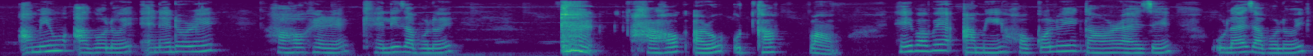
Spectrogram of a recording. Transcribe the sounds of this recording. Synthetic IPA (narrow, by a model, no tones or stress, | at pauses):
a̰miʊaɡɔlojɛ̰nɛdɔɹɛ | xaɦɔkʰɛɹɛkʰelizabɔloj | xaɦɔkʰaɹuut̚kʰap | paʊ̃ | xejbabɛamixɔkɔlʊɛɡãwɹajzɛ | ṵlajzabɔloj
